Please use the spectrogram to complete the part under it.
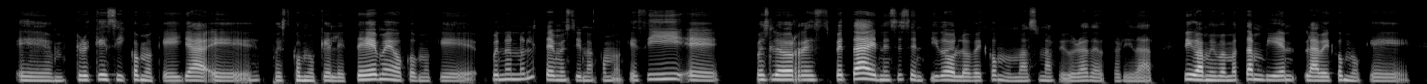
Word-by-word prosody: Eh, 180 Hz, -2 st, -2 dB, 0.2 s
creo 205 Hz, -1 st, +1 dB
que 225 Hz, +1 st, +2 dB
sí, 215 Hz, -2 st, -4 dB
como 200 Hz, -4 st, -1 dB
que 175 Hz, -, -4 dB
ella, 185 Hz, +1 st, +2 dB
eh, 180 Hz, +2 st, -3 dB
pues, 185 Hz, -1 st, -7 dB
como 185 Hz, -2 st, +1 dB
que 185 Hz, +1 st, -2 dB
le 165 Hz, -2 st, -4 dB
teme, 225 Hz, +2 st, +4 dB
o, 190 Hz, -, -2 dB
como 170 Hz, -2 st, -6 dB
que, 170 Hz, -1 st, -6 dB
bueno 225 Hz, +1 st, 0 dB
no 235 Hz, +1 st, -1 dB
le 310 Hz, +6 st, -4 dB
teme 205 Hz, -7 st, +1 dB
sino 185 Hz, -3 st, -5 dB
como 185 Hz, 0 st, -7 dB
que -, -, -6 dB
sí, 240 Hz, +4 st, -1 dB
eh, 190 Hz, -3 st, -1 dB, 0.3 s
pues, 220 Hz, 0 st, 0 dB
lo 215 Hz, -1 st, +7 dB
respeta 215 Hz, +4 st, +5 dB
en 215 Hz, -3 st, +3 dB
ese 205 Hz, +2 st, -5 dB
sentido, 205 Hz, -2 st, -1 dB
o, -, -, +3 dB
lo 180 Hz, -1 st, -1 dB
ve 175 Hz, 0 st, -4 dB
como 205 Hz, -4 st, -5 dB
más 165 Hz, +1 st, -6 dB
una 180 Hz, -2 st, -5 dB
figura 175 Hz, 0 st, -4 dB
de 175 Hz, -, -4 dB
autoridad. 80 Hz, -, -7 dB, 0.3 s
Digo 230 Hz, -2 st, +7 dB
a 205 Hz, -, +7 dB
mi 200 Hz, -1 st, +3 dB
mamá 195 Hz, 0 st, 0 dB
también 205 Hz, -3 st, +1 dB
la 185 Hz, -2 st, +3 dB
ve 180 Hz, 0 st, +1 dB
como 185 Hz, -2 st, -2 dB
que 165 Hz, -1 st, -7 dB
195 Hz, 205 wpm, -23 LUFS, 180-215 Hz, 0.3 s, lo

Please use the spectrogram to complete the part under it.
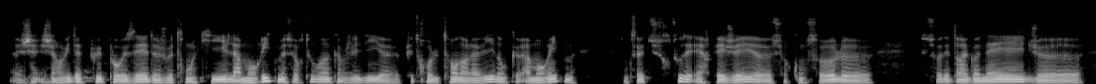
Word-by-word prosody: j'ai 90 Hz, +4 st, -2 dB
j'ai 100 Hz, +1 st, -3 dB
envie 100 Hz, +1 st, 0 dB
d'être 100 Hz, -2 st, -2 dB
plus 110 Hz, -, +1 dB
posé, 100 Hz, +2 st, +2 dB
de 100 Hz, -1 st, +1 dB
jouer 95 Hz, +1 st, -2 dB
tranquille 105 Hz, +2 st, 0 dB
à 95 Hz, -, +3 dB
mon 95 Hz, 0 st, +2 dB
rythme 110 Hz, -2 st, +2 dB
surtout, 105 Hz, +4 st, -3 dB
hein, 105 Hz, -, +1 dB
comme 95 Hz, -1 st, -5 dB
je 90 Hz, -, -5 dB
l'ai 90 Hz, -, 0 dB
dit, 105 Hz, +2 st, +1 dB
heu, 90 Hz, -2 st, -3 dB
plus -, -, -10 dB
trop 105 Hz, -, -4 dB
le 95 Hz, -, -4 dB
temps 105 Hz, +1 st, 0 dB
dans 100 Hz, -1 st, +2 dB
la 95 Hz, -, 0 dB
vie, 115 Hz, +6 st, +2 dB
donc 95 Hz, -5 st, -2 dB
à 100 Hz, -, -2 dB
mon 100 Hz, -1 st, +3 dB
rythme. 110 Hz, -3 st, +1 dB, 0.5 s
Donc -, -, -11 dB
ça -, -, -2 dB
va -, -, +1 dB
être -, -, -12 dB
surtout 145 Hz, -, -4 dB
des 120 Hz, -, +3 dB
RPG, 100 Hz, 0 st, -1 dB, 0.2 s
heu, 95 Hz, -4 st, +1 dB
sur -, -, -13 dB
console, 105 Hz, +1 st, 0 dB
heu, 90 Hz, -2 st, 0 dB, 0.5 s
sur 100 Hz, -, -7 dB
des 100 Hz, -, -2 dB
Dragon 100 Hz, -1 st, +1 dB
Age, 110 Hz, 0 st, +3 dB
heu, 95 Hz, -1 st, 0 dB
100 Hz, 250 wpm, -22 LUFS, 95-105 Hz, 0.5 s, à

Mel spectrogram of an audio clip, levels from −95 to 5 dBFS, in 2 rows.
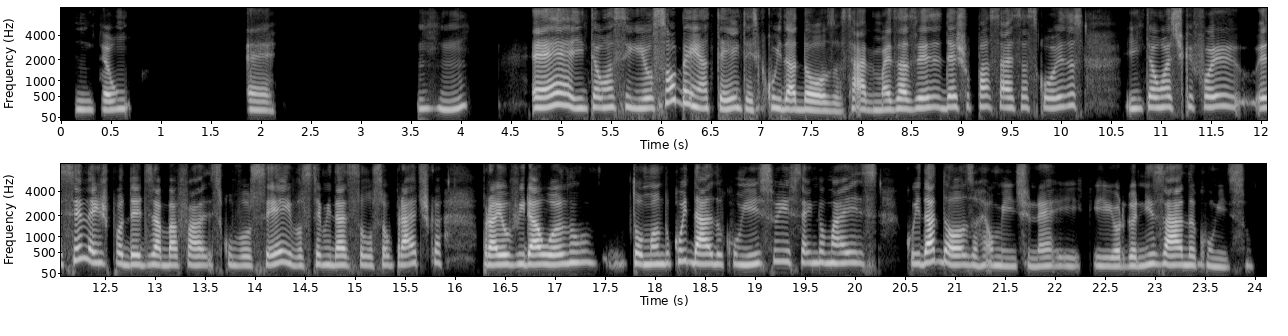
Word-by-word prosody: Então 195 Hz, +2 st, -2 dB, 1.2 s
É. 185 Hz, -3 st, -3 dB, 1.4 s
Uhum. 210 Hz, +1 st, -5 dB, 0.7 s
É, 250 Hz, +5 st, +5 dB
então 230 Hz, +1 st, -1 dB
assim, 240 Hz, -1 st, -2 dB
eu 220 Hz, +1 st, +1 dB
sou 360 Hz, -, +1 dB
bem 295 Hz, -8 st, +3 dB
atenta 220 Hz, -1 st, -1 dB
e -, -, -1 dB
s 195 Hz, -, -10 dB
cuidadosa, 195 Hz, -7 st, +2 dB
sabe, 185 Hz, +4 st, -1 dB
mas 190 Hz, +2 st, -1 dB
às 210 Hz, -2 st, +3 dB
vezes 230 Hz, +2 st, +1 dB
deixo 250 Hz, +3 st, 0 dB
passar 245 Hz, -1 st, -1 dB
essas 235 Hz, 0 st, -7 dB
coisas. 240 Hz, +5 st, -3 dB, 0.5 s
Então, 225 Hz, +3 st, -1 dB
acho 245 Hz, -3 st, -2 dB
que 255 Hz, -, -7 dB
foi 250 Hz, +2 st, -1 dB, 0.2 s
excelente 255 Hz, +3 st, +1 dB
poder 220 Hz, -3 st, +1 dB
desabafar 205 Hz, -1 st, +1 dB
isso 205 Hz, -, -15 dB
com 210 Hz, -, -7 dB
você 210 Hz, +6 st, -1 dB
e 240 Hz, -, -2 dB
você 195 Hz, +3 st, -5 dB
me 210 Hz, -, -3 dB
dar 205 Hz, 0 st, +4 dB
essa 200 Hz, -2 st, -1 dB
solução 205 Hz, -1 st, -6 dB
prática 225 Hz, +5 st, -1 dB, 0.4 s
pra 210 Hz, -2 st, +6 dB
eu 215 Hz, 0 st, +7 dB
virar 220 Hz, 0 st, +6 dB
o 220 Hz, 0 st, +5 dB
ano 250 Hz, +4 st, +1 dB, 0.4 s
tomando 225 Hz, 0 st, +1 dB
cuidado 230 Hz, -5 st, +3 dB
com 230 Hz, -3 st, -8 dB
isso 230 Hz, +6 st, -2 dB
e 275 Hz, -1 st, -4 dB
sendo 250 Hz, 0 st, -4 dB
mais 245 Hz, -2 st, -2 dB, 0.3 s
cuidadosa 225 Hz, -4 st, +3 dB
realmente, 185 Hz, -1 st, -6 dB
né, 185 Hz, +2 st, -3 dB
e 185 Hz, -1 st, -10 dB
e 185 Hz, -2 st, -5 dB
organizada 205 Hz, +3 st, +2 dB
com 195 Hz, -3 st, -8 dB
isso. 170 Hz, +4 st, -11 dB
220 Hz, 145 wpm, -23 LUFS, 200-245 Hz, 1.4 s, eu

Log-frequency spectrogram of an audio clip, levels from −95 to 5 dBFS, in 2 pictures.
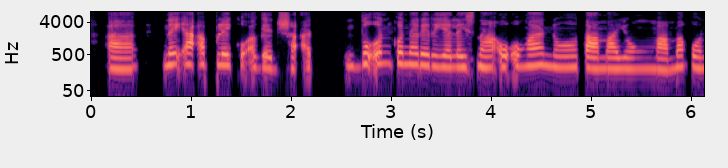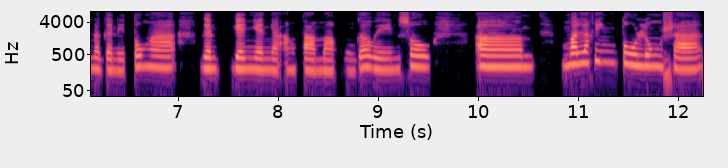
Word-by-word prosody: ah, 200 Hz, 0 st, 0 dB, 0.2 s
nai-aapply 265 Hz, -1 st, +2 dB
ko -, -, -5 dB
agad 210 Hz, -2 st, -2 dB
siya 195 Hz, -, -2 dB
at -, -, -5 dB, 0.3 s
doon 275 Hz, +4 st, 0 dB
ko 290 Hz, -, +3 dB
narerealize 235 Hz, -4 st, 0 dB
na, 225 Hz, -2 st, 0 dB
"Oo 235 Hz, 0 st, -1 dB
nga 250 Hz, +2 st, +1 dB
ano, 225 Hz, -1 st, -4 dB
tama 210 Hz, -2 st, +3 dB
'yong 205 Hz, 0 st, -6 dB
mama 200 Hz, +3 st, +1 dB
ko, 225 Hz, -, 0 dB
na 205 Hz, -2 st, -4 dB
ganito 190 Hz, +4 st, -2 dB
nga, 225 Hz, -1 st, +1 dB, 0.2 s
gan 210 Hz, -1 st, +2 dB, 0.2 s
ganyan 205 Hz, -2 st, +2 dB
nga 190 Hz, -, -2 dB
ang 190 Hz, -, -8 dB
tama 185 Hz, -1 st, +1 dB
kong 185 Hz, -, -15 dB
gawin." 200 Hz, -3 st, -1 dB
So, 230 Hz, +2 st, 0 dB, 0.5 s
um, 230 Hz, -1 st, +4 dB, 0.2 s
malaking 300 Hz, +4 st, +2 dB
tulong 245 Hz, -3 st, +2 dB
siya, 200 Hz, -1 st, +2 dB
225 Hz, 155 wpm, -24 LUFS, 205-245 Hz, 0.5 s, um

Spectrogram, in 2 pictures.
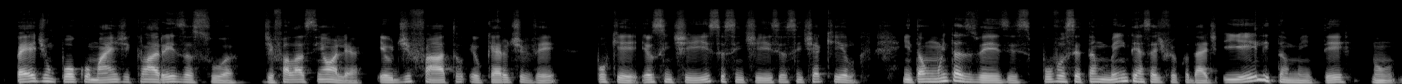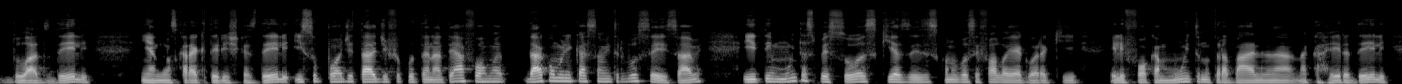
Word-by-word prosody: pede 140 Hz, +5 st, +4 dB
um 140 Hz, -, -1 dB
pouco 120 Hz, 0 st, +2 dB
mais 105 Hz, +2 st, +2 dB
de 115 Hz, -, -6 dB
clareza 115 Hz, 0 st, +2 dB
sua, 90 Hz, -3 st, -3 dB, 0.2 s
de 105 Hz, -1 st, -3 dB
falar 110 Hz, +4 st, +2 dB
assim: 115 Hz, +1 st, -4 dB
"Olha, 85 Hz, -8 st, +1 dB
eu, 105 Hz, -1 st, +2 dB
de 110 Hz, +6 st, -3 dB
fato, 105 Hz, -1 st, +1 dB
eu 105 Hz, -4 st, -2 dB
quero 105 Hz, +3 st, +1 dB
te 110 Hz, -, -6 dB
ver 95 Hz, -1 st, -4 dB, 0.4 s
porque 105 Hz, -6 st, 0 dB
eu 110 Hz, 0 st, +3 dB
senti 110 Hz, -1 st, -4 dB
isso, 115 Hz, +7 st, -1 dB
eu 125 Hz, -, -3 dB
senti 105 Hz, -4 st, -4 dB
isso, 100 Hz, -, -5 dB
eu -, -, -3 dB
senti 110 Hz, +2 st, -5 dB
aquilo". 110 Hz, -5 st, -1 dB, 0.5 s
Então, 115 Hz, +2 st, +2 dB
muitas 135 Hz, -3 st, +2 dB
vezes 95 Hz, -2 st, 0 dB
por 120 Hz, -, -1 dB
você 130 Hz, -1 st, 0 dB
também 125 Hz, +3 st, +1 dB
ter 150 Hz, -, +2 dB
essa 120 Hz, -2 st, 0 dB
dificuldade 95 Hz, -4 st, -3 dB
e 110 Hz, +1 st, +2 dB
ele 175 Hz, -, +4 dB
também 95 Hz, -, -2 dB
ter 110 Hz, +2 st, -1 dB, 0.2 s
no 90 Hz, -4 st, -2 dB
do 100 Hz, -1 st, -7 dB
lado 85 Hz, -2 st, +3 dB
dele, 105 Hz, +5 st, +1 dB, 0.5 s
em 95 Hz, -1 st, +2 dB
algumas 95 Hz, 0 st, +1 dB
características 90 Hz, -2 st, 0 dB
dele, 110 Hz, +5 st, +3 dB
isso 120 Hz, +6 st, -2 dB
pode 130 Hz, 0 st, 0 dB
estar 120 Hz, -1 st, +7 dB
dificultando 115 Hz, -2 st, -2 dB
até 110 Hz, +5 st, 0 dB
a 140 Hz, -, +5 dB
forma 130 Hz, -2 st, -1 dB, 0.2 s
da 125 Hz, +3 st, +7 dB
comunicação 145 Hz, -3 st, 0 dB
entre 125 Hz, -1 st, -7 dB
vocês, 130 Hz, -11 st, 0 dB
sabe. 100 Hz, +8 st, +3 dB, 0.4 s
E 115 Hz, +1 st, +4 dB
tem 135 Hz, +3 st, -2 dB
muitas 140 Hz, +6 st, -1 dB
pessoas 120 Hz, 0 st, 0 dB
que 120 Hz, -, -3 dB
às 110 Hz, -1 st, +3 dB
vezes 110 Hz, 0 st, -2 dB
quando 110 Hz, -1 st, -2 dB
você 110 Hz, +1 st, -2 dB
falou 105 Hz, -1 st, 0 dB
aí 100 Hz, -1 st, +3 dB
agora 90 Hz, -1 st, -1 dB
que 95 Hz, 0 st, -9 dB, 0.3 s
ele 100 Hz, +1 st, +1 dB
foca 100 Hz, +1 st, 0 dB
muito 115 Hz, +7 st, -1 dB
no 110 Hz, -2 st, 0 dB
trabalho, 95 Hz, -1 st, +1 dB
na 95 Hz, -2 st, 0 dB
na 95 Hz, -, -4 dB
carreira 95 Hz, 0 st, -1 dB
dele, 100 Hz, +4 st, +1 dB
110 Hz, 180 wpm, -25 LUFS, 95-120 Hz, 0.5 s, estar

